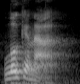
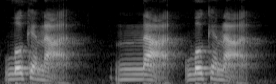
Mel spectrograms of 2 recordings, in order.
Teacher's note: it's very common to take a word that ends in ing and drop the G sound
